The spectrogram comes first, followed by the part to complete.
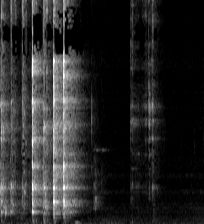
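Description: A fork beating a raw egg in a small ceramic bowl: quick clicking taps of metal on the bowl for about the first second and a half, then stopping, with a few faint taps later on.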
